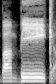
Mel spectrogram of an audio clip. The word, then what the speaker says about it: Barmbek: Ein Dehnungs-C ist, normalerweise sagt man ja CK, dann wird der Beck. Vokal davor kurz ausgesprochen, ja. also Beck. – Ja. Aber ein C kann auch ein Dehnungs-C sein und wird eben Barmbek ausgesprochen.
